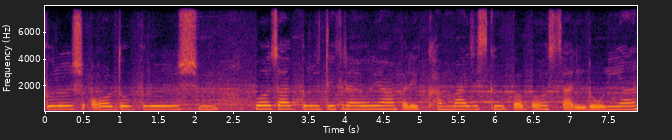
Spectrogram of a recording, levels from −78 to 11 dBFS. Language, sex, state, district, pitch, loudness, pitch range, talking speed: Hindi, male, Bihar, Sitamarhi, 240 Hz, -14 LUFS, 225-250 Hz, 175 wpm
